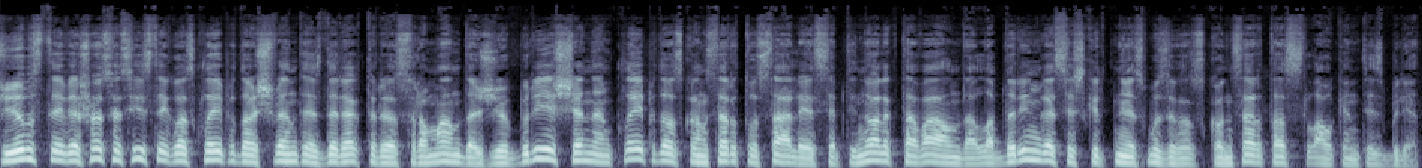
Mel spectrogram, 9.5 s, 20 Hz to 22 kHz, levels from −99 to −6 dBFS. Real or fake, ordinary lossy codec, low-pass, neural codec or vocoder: real; MP3, 96 kbps; 19.8 kHz; none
